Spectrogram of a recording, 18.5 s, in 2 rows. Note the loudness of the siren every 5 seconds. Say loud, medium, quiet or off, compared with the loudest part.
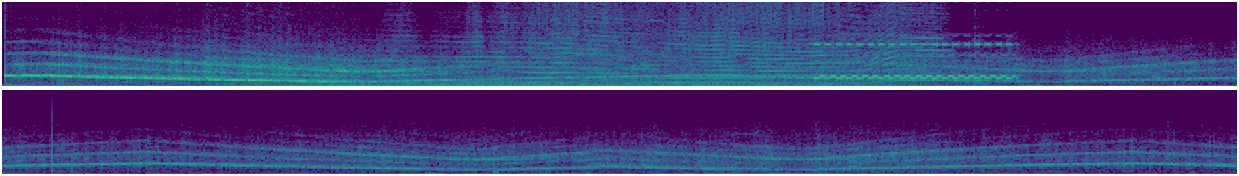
loud, quiet, quiet, quiet.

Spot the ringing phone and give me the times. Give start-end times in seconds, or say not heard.
6.0-7.7.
